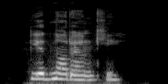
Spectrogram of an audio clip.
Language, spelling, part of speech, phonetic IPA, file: Polish, jednoręki, adjective, [ˌjɛdnɔˈrɛ̃ŋʲci], Pl-jednoręki.ogg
